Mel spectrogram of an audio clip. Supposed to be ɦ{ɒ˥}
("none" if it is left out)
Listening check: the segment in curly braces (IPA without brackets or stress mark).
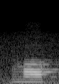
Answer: ɒ˥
